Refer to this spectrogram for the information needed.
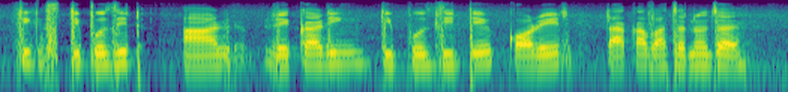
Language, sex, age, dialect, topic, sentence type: Bengali, male, 18-24, Standard Colloquial, banking, statement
